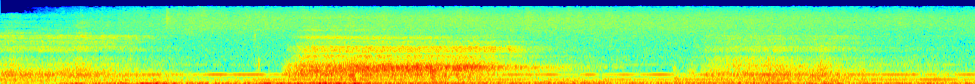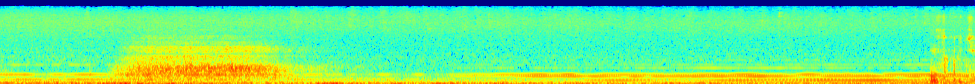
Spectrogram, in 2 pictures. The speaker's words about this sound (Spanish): Todo siempre comienza con una respiración profunda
